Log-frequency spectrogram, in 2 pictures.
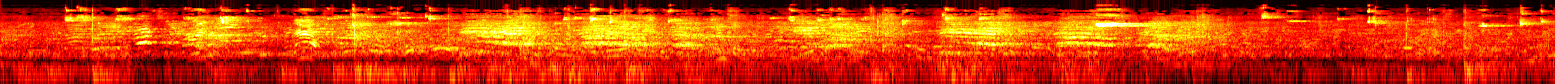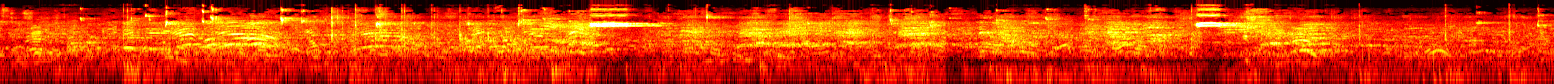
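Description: Basketball dribbled and bouncing on a hardwood gym floor, echoing in a large hall, with indistinct voices of players and spectators throughout. There are a few short high-pitched squeaks, around the middle and near the end.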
